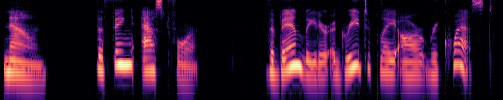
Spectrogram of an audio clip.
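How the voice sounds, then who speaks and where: A woman's voice: lowish voice, big pitch swings, takes it slowly, a little mellow, no room sound, studio quality. A woman reading vocabulary words aloud, saying each word twice before its meaning and an example sentence. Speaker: vocabulary reader. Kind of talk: slow, deliberate vocabulary reading.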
